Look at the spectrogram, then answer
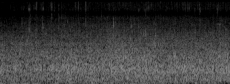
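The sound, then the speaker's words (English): The Pecos River in the Sangre de Cristo Mountains of northern New Mexico rushes and burbles steadily, a dense, continuous wash of flowing water with no pauses, moderately loud, with no voices present. “Biohabitats would like you to enjoy a virtual moment along the Pecos River in northern New Mexico's Sangre de Cristo Mountains.”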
